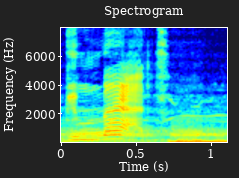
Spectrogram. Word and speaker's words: gnat: me you are a gnat there's a g silent it's not are you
